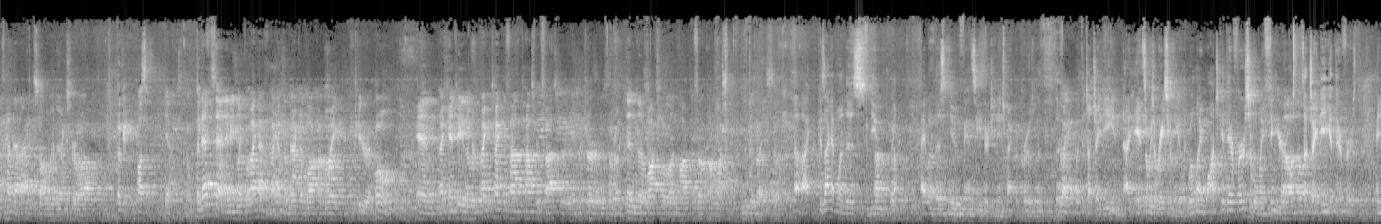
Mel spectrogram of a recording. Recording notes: NB: we had no control over the recording process. The audio is not great.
